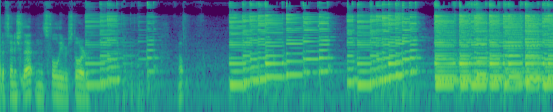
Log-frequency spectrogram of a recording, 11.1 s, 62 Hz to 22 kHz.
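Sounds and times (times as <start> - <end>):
harpsichord playing: 1.7 - 3.2, 4.6 - 11.0.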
